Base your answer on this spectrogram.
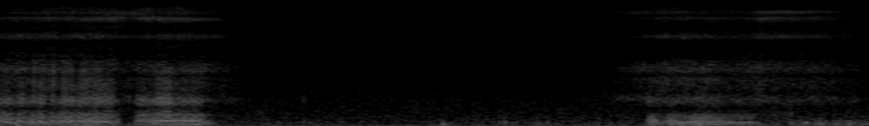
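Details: Maine Coon cat snoring like a human, two long, rough, low rumbling snores with harmonic overtones separated by a few seconds of quiet breathing, indoors.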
